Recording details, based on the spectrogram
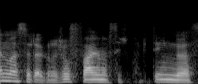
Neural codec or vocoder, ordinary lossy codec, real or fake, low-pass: codec, 16 kHz in and 24 kHz out, 0.9 kbps, LongCat-Audio-Codec, fine tuned four codebook decoder; AAC, 48 kbps; fake; 7.2 kHz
